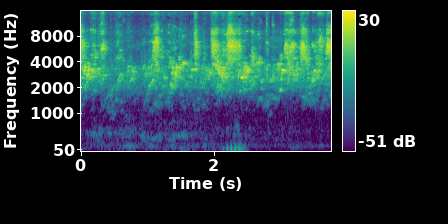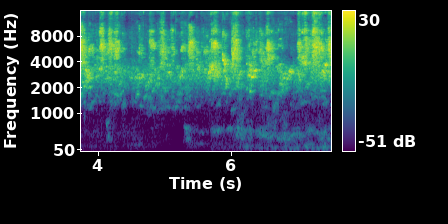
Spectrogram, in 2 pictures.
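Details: Constant high-pitched chirping and warbling from several tame pet budgies, the notes tumbling over each other, with one short low rumble early on.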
